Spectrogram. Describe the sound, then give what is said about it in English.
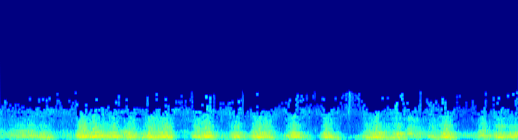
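A dog barks repeatedly during a fight, a long run of loud, rough barks in a fairly steady rhythm, packed closely over a dense, noisy background. “listen, that's a dog's bark. Can you see? That last one. It is a dog.”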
